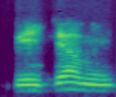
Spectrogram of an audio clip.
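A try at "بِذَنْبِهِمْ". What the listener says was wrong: ওখানে কিন্তু একটা গুন্না আছে, গুন্নাটা সবাই ছেড়ে দিচ্ছেন। বিদাম, বিদাম, বিটা টান নেই, বিদাম।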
